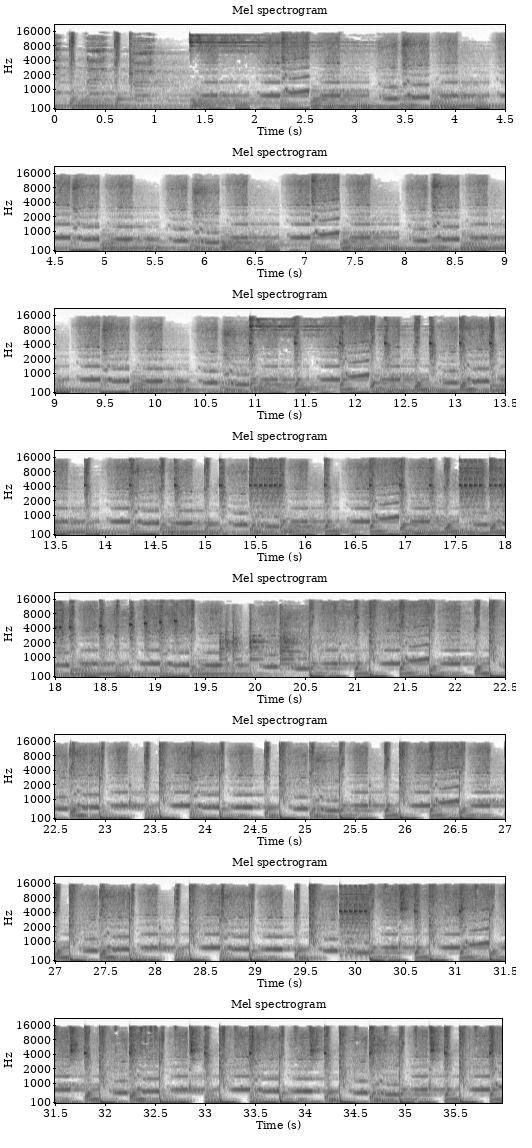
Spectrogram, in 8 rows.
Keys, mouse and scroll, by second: 0.2 double click, 3.8 double click, 12.5 double click, 16.4 double click, 18.7 double click, 21.0 double click, 26.0 double click, 28.0 double click.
